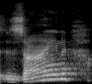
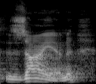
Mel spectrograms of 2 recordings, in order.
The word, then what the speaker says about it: Zien: Now, I'll, I'll just pause right there because I think a lot of people think it's Zine. A lot of people think it's Zine. I specifically went to YouTube and found a clip of him pronouncing his own name, and he pronounces it as Zion.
